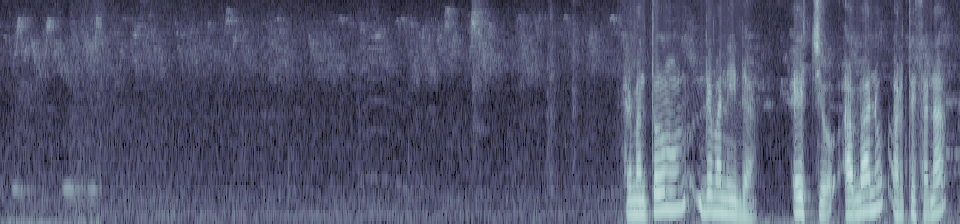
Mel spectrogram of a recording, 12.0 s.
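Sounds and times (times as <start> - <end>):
small birds chirping quietly: 0.0 - 12.0.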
